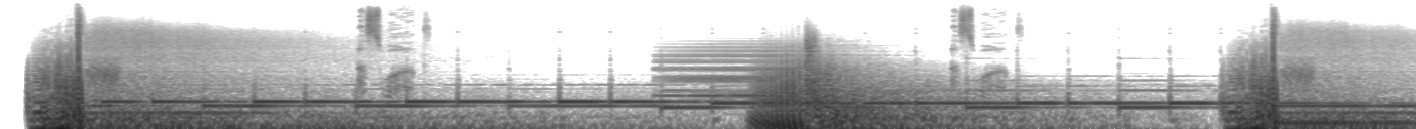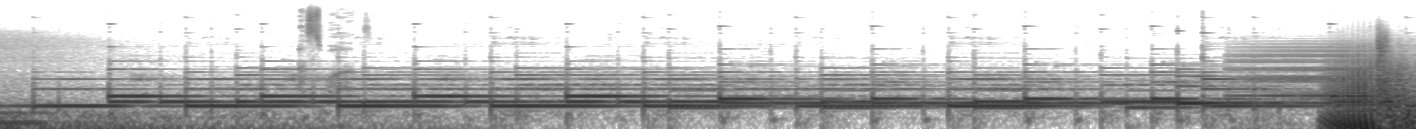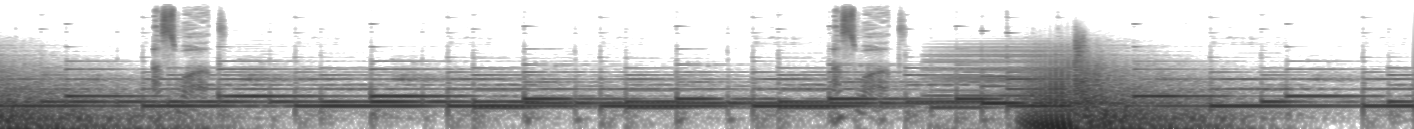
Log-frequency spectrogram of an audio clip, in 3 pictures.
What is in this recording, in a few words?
Triler Intro; مقدمات تشويقية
